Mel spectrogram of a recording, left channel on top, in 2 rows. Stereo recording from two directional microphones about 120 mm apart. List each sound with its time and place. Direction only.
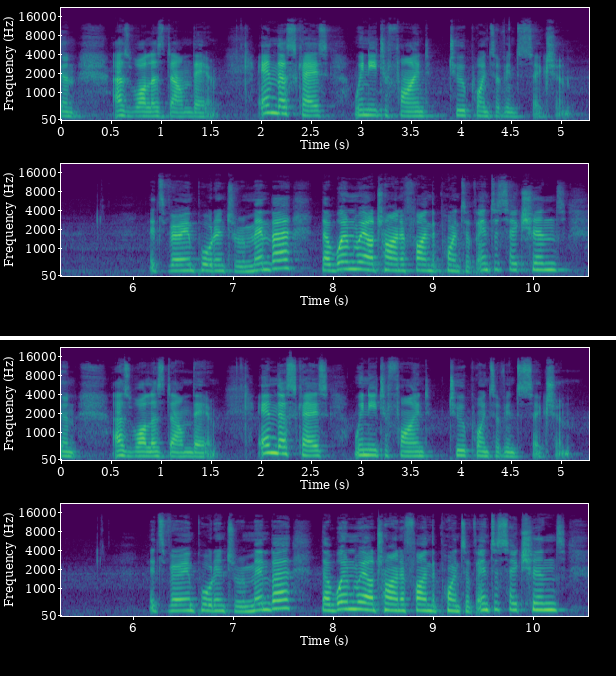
0.0 s speech: 45° right (ahead or behind)
6.1 s speech: 35° right (ahead or behind); by 10.5 s 50° right (ahead or behind)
